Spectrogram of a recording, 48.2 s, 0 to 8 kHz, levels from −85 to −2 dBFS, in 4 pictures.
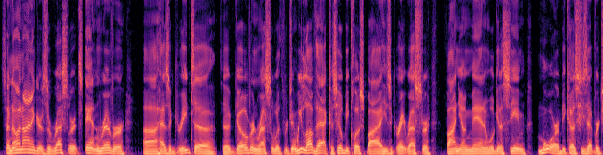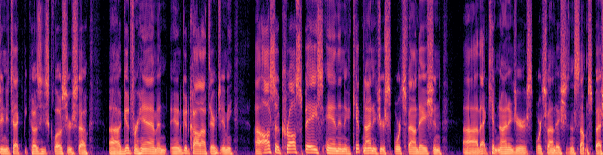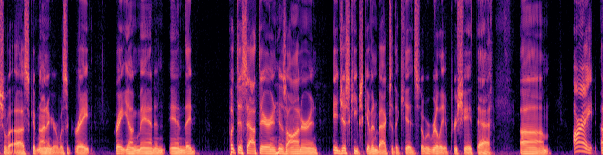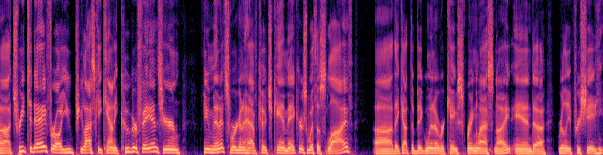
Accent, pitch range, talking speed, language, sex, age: American, 95-130 Hz, 200 wpm, English, male, 50-69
